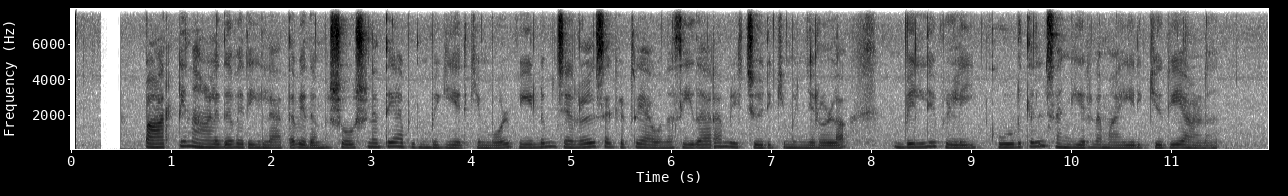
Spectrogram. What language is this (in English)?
Malayalam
